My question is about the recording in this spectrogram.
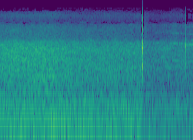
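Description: Steady outdoor background: a low, uneven rumble with hiss, like distant city traffic or wind on the microphone. A sharp click comes near the end, after which the background drops a little.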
